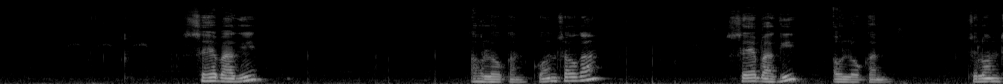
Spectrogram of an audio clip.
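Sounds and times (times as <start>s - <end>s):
faint high chirps: 0.2s - 2.0s
man speaking: 1.8s - 2.7s, 4.7s - 6.1s, 7.3s - 9.0s, 9.7s - 10.0s.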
